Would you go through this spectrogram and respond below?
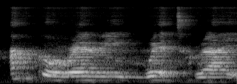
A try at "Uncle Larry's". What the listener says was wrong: Đấy, lại không xì. Cái chữ Larry lại không xì. lại quên xì.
